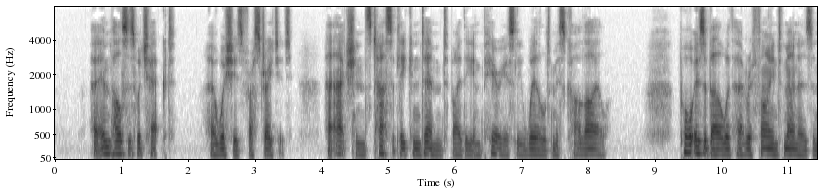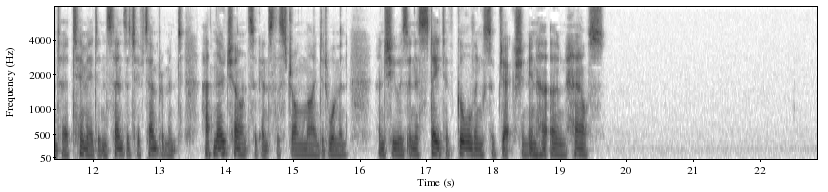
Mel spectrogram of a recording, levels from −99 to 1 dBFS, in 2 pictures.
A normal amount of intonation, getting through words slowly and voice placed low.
No: narrow, 1.8 semitones; slow, 130 wpm; low, 110 Hz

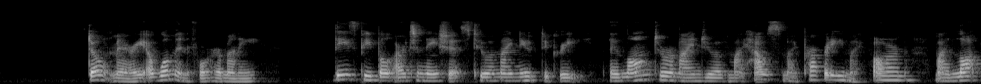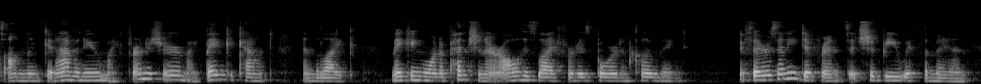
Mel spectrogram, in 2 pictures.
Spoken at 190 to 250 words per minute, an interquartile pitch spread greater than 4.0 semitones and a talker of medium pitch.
No: average, 195 wpm; average, 3.4 semitones; medium, 175 Hz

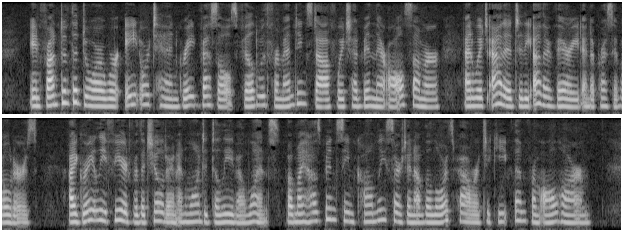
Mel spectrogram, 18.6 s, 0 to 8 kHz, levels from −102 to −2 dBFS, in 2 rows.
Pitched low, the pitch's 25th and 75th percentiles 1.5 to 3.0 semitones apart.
No: high, 220 Hz; average, 2.7 semitones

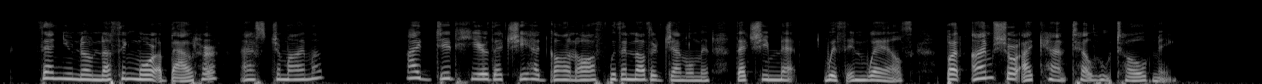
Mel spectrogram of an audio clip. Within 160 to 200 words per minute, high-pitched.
Yes: average, 165 wpm; high, 220 Hz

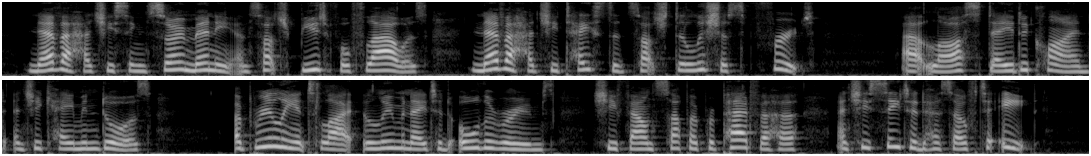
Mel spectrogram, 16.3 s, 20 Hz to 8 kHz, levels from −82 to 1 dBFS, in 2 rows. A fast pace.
No: average, 165 wpm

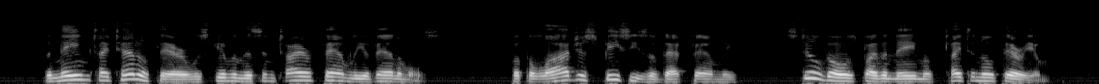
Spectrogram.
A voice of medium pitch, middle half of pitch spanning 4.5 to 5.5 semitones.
Yes: medium, 150 Hz; average, 5.1 semitones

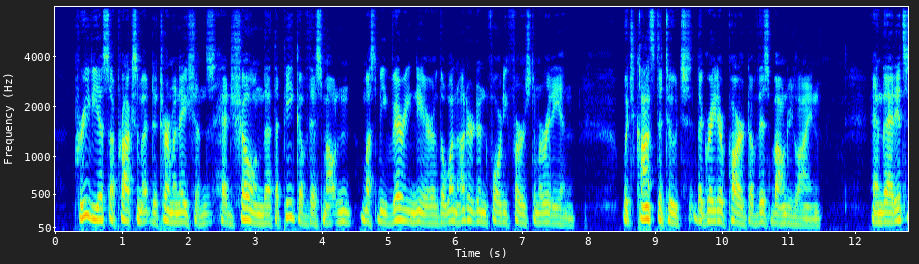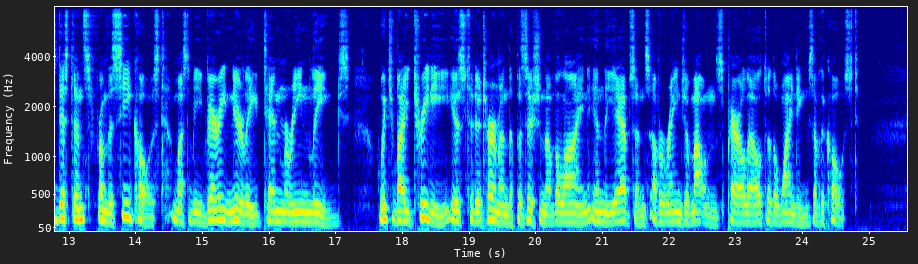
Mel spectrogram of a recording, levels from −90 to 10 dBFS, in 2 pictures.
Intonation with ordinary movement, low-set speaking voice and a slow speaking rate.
No: average, 3.8 semitones; low, 125 Hz; average, 155 wpm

